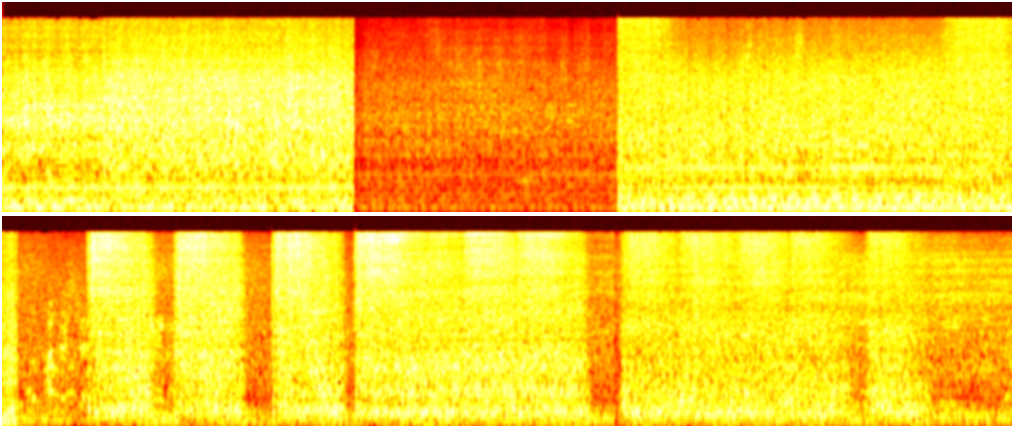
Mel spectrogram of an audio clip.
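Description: Hot-air balloon being inflated: a steady loud droning, with a quieter stretch of a few seconds near the start. From about ten seconds in the propane burner fires in a series of blasts, each up to a couple of seconds long, with short gaps between them.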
